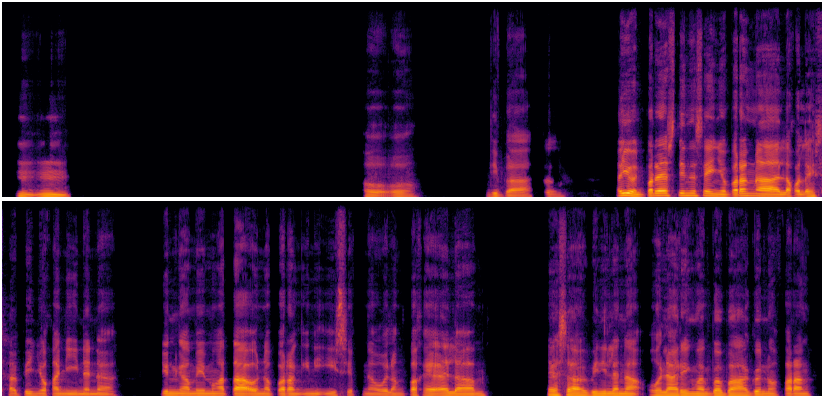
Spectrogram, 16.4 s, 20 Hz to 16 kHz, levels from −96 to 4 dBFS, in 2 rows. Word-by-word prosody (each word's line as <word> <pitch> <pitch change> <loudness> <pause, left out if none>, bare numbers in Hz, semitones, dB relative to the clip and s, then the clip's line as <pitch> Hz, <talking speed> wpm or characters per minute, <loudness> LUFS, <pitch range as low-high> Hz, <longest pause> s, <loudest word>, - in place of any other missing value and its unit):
Mm. 135 -3 -2 3.0
Oo, 115 -1 -6 0.7
di 125 -2 -7
ba? 110 +1 -4 0.2
O 125 -2 -14 0.5
ayun 175 -8 +7
parehas 185 +5 +5
din 185 -1 -1
na 180 - -2
sa 175 - -3
inyo 145 -4 +1
parang 170 +2 +3
naalala 140 -4 +5
ko - - +1
lang 130 -1 -1
sabi 135 +1 -6
niyo 125 - -3
kanina 115 -3 -4
na 110 -1 -6 0.4
yun 145 0 -1
nga, 130 -2 -1
may 130 - -1
mga 130 0 -2
tao 125 -1 +6
na 120 -1 -4
parang 120 -1 0
iniisip 120 +1 -8
na 115 -2 -8
walang 115 0 -5
pakialam, 120 0 0 0.7
eh, 135 -3 +2
sabi 125 -1 +2
nila 125 -1 +2
na 125 -1 +2 0.2
wala 125 -1 +1
ring 130 -1 +1
magbabago, 120 0 +1
'no, 125 -1 -4
parang 130 -1 +1
125 Hz, 145 wpm, -22 LUFS, 120-135 Hz, 3.0 s, ayun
